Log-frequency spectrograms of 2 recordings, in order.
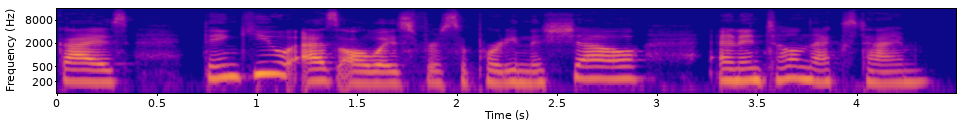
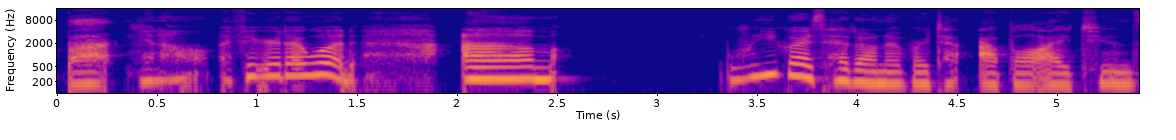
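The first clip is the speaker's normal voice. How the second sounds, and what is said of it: Whispering. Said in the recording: “I'm whispering because, well, I don't need to whisper”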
